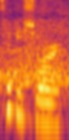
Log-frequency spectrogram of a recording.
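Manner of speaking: tentative, soft Irish attempt; half-hearted Irish accent, amused. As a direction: try an Irish accent quietly.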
